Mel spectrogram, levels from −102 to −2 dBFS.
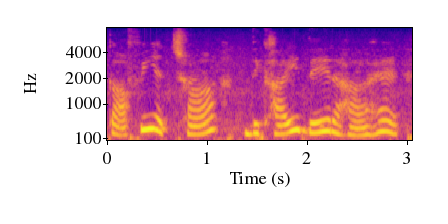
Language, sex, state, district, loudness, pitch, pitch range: Hindi, female, Chandigarh, Chandigarh, -12 LUFS, 255 Hz, 230-300 Hz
